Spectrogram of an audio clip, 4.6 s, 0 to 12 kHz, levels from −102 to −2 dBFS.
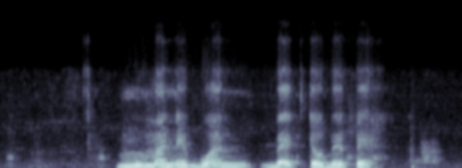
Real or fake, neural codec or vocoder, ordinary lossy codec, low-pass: real; none; Opus, 32 kbps; 7.2 kHz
